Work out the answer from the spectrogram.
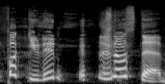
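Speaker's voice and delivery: high-pitched retold protest; mock indignant. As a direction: argue back in a high, incredulous pitch. Retold argument over a step.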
